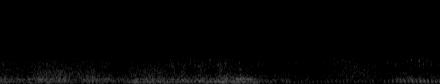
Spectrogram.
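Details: Clementine, a domestic cat, purring into a fluffy microphone to lull listeners to sleep; steady, deep, rapidly pulsing purr at about three to four beats per second, continuous through the short stretch.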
